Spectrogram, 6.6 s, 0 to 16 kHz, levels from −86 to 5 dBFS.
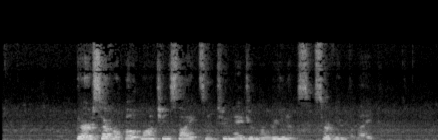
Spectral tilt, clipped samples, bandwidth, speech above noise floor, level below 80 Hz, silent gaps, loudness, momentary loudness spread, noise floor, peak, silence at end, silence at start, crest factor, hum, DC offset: -6 dB/octave; under 0.1%; 11.5 kHz; 31 dB; -52 dBFS; none; -19 LUFS; 16 LU; -50 dBFS; -4 dBFS; 1 s; 1.15 s; 18 dB; none; under 0.1%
